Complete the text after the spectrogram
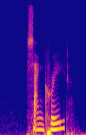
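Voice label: "Sancreed", English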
